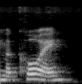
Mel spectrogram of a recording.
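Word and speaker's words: McCaughey: I was happy to see my friend Betsy McCoy.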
